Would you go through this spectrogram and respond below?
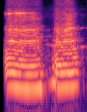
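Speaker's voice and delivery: ordinary talk, nothing marked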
